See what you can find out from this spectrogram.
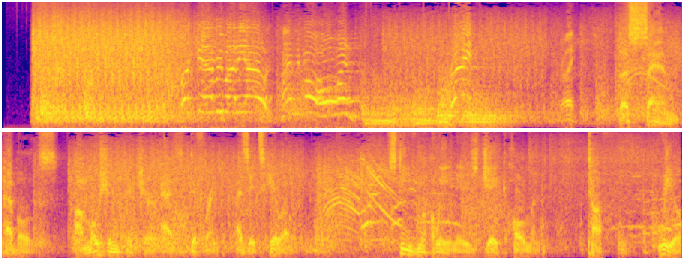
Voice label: radio ads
